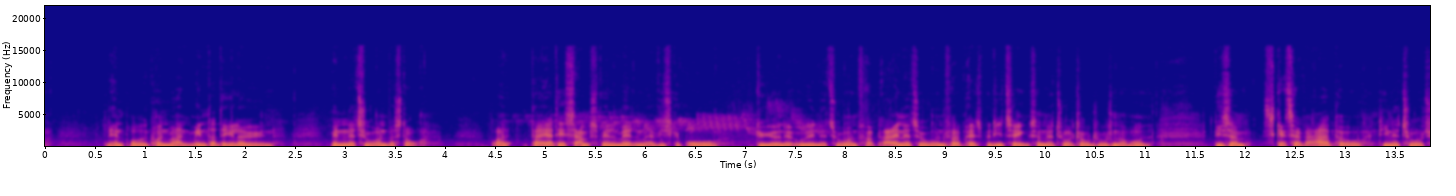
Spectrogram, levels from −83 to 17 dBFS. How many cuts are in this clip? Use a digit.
1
